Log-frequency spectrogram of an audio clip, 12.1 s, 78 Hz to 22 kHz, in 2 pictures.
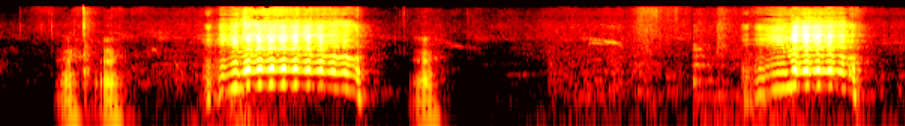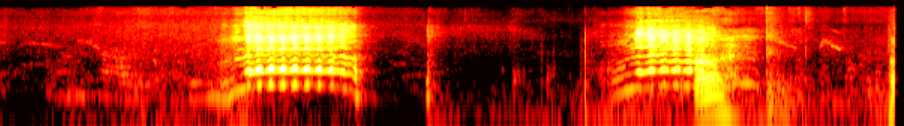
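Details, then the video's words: Baby goat bleating four times with long, shaky, nasal baa calls, each about a second long and separated by roughly three seconds of near silence, with faint clicks between calls. "Goat baby sound 2022 | Best goat sound baa baa sounds"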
